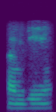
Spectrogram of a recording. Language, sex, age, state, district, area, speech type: Punjabi, male, 30-45, Punjab, Bathinda, rural, conversation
